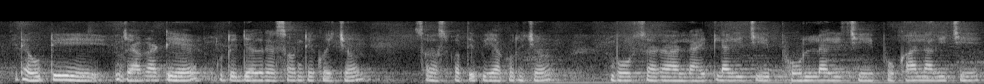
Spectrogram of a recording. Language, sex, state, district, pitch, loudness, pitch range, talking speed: Odia, female, Odisha, Sambalpur, 180 Hz, -15 LUFS, 180-185 Hz, 115 wpm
